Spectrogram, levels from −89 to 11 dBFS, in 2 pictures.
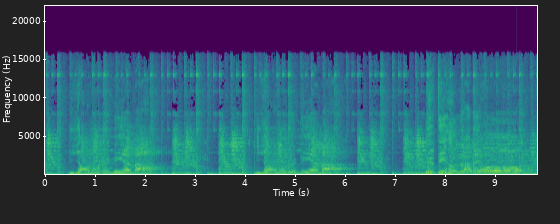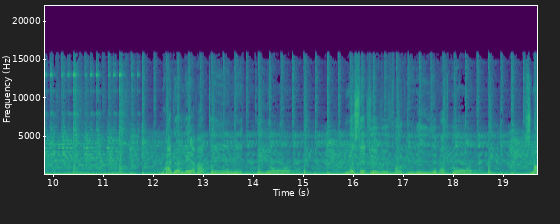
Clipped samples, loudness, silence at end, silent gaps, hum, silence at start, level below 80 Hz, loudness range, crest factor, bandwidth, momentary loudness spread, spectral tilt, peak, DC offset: under 0.1%; -16 LUFS; 0 s; none; none; 0 s; -24 dBFS; 3 LU; 16 dB; 16.5 kHz; 7 LU; -4 dB/octave; 0 dBFS; under 0.1%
